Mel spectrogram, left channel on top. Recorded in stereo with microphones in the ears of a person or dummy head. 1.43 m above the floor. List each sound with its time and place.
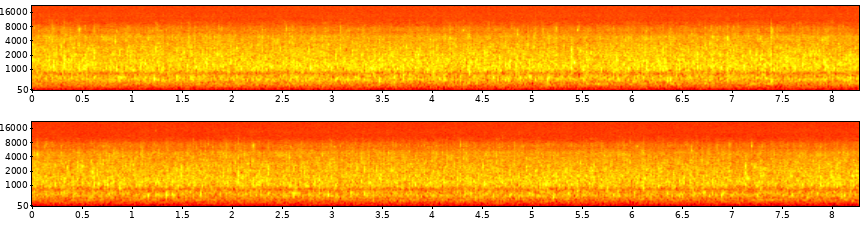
Only background noise.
